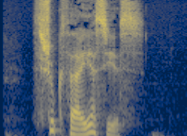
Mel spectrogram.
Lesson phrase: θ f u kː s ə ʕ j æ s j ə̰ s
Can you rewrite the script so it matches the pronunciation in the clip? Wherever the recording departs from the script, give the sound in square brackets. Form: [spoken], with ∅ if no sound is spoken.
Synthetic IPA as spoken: θ [ʃ] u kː [θ] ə ʕ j æ s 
